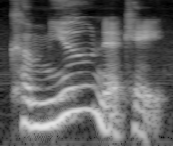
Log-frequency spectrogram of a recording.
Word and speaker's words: communicate: to that one again communicate communication so again with the ate ending we're going two syllables before and then with the tion ending we're going to stress the syllable right before that Tio n if you want extra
